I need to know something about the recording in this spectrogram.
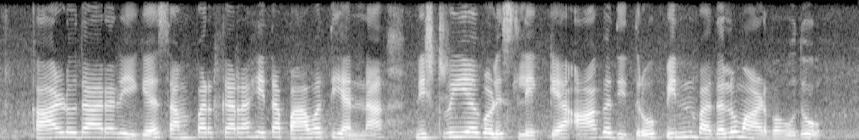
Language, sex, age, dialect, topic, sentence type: Kannada, female, 41-45, Coastal/Dakshin, banking, statement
